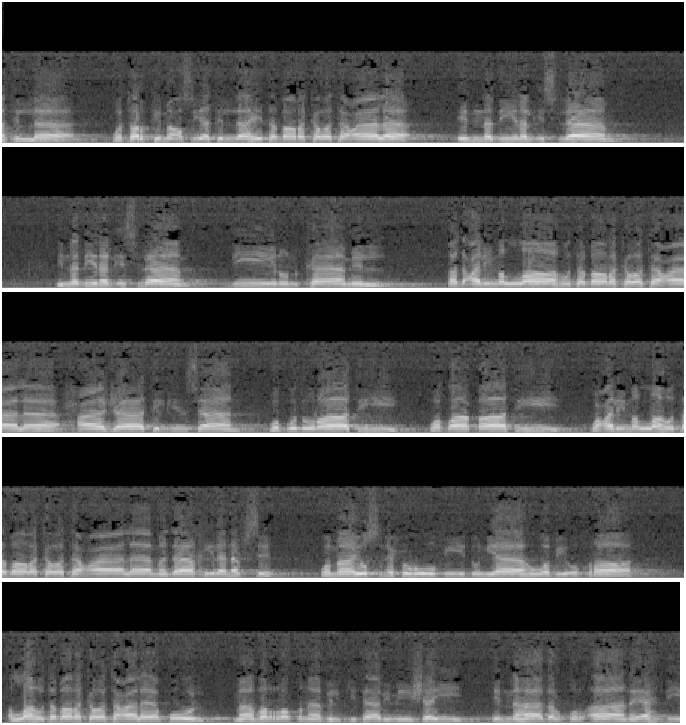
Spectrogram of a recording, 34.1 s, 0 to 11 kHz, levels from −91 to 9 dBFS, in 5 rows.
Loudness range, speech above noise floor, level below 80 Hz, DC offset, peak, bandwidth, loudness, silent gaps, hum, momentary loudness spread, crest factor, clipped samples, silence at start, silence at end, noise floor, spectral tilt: 4 LU; 31 dB; -54 dBFS; 1%; -2 dBFS; 7.4 kHz; -16 LUFS; none; none; 12 LU; 14 dB; under 0.1%; 0 s; 0 s; -47 dBFS; -6.5 dB/octave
